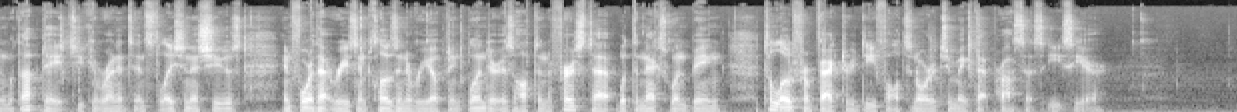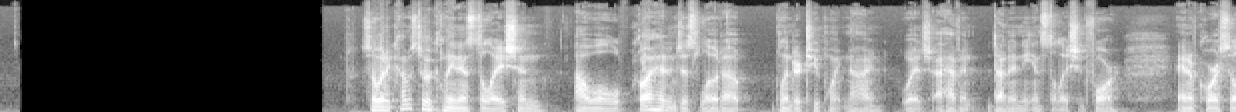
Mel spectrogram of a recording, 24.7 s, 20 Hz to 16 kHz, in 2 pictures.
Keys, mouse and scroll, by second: 0.3-0.7 scroll down 1, 0.8 alt+w, 1.2 click, 2.6 b, 3.7 g, 4.4 click, 5.3 click, 6.8 click, 8.0 click, 8.9 click, 9.9 alt+v, 11.5 click.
